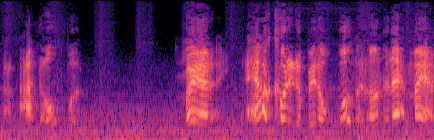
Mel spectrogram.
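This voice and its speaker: A man in a put-on character voice drawls at a fairly slow pace with long, frequent pauses over clear background noise. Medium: game stream. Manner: casual, drawling, says "man" a lot.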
